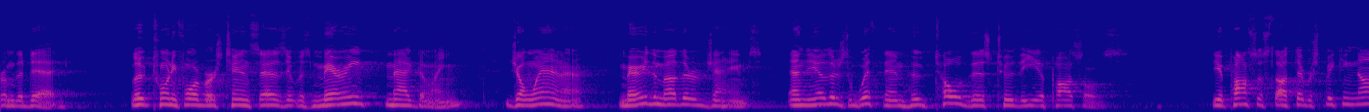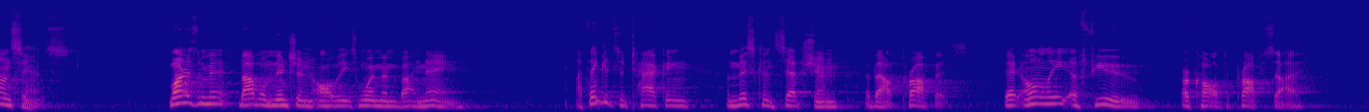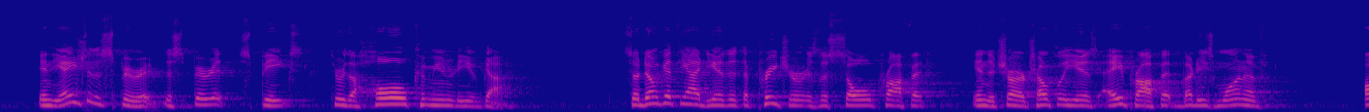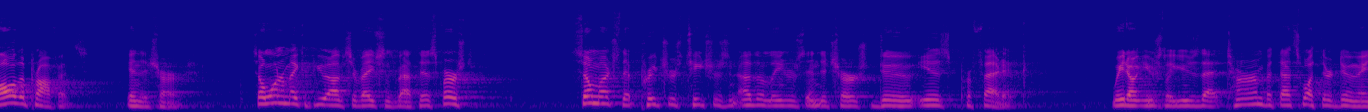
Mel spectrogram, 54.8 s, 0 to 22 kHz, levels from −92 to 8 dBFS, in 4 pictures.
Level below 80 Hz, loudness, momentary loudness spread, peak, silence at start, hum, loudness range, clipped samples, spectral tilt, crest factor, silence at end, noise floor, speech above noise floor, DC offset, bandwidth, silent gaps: under -90 dBFS; -50 LUFS; 12 LU; -26 dBFS; 0 s; none; 6 LU; under 0.1%; -6 dB/octave; 24 dB; 0 s; -87 dBFS; 38 dB; under 0.1%; 17 kHz; none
